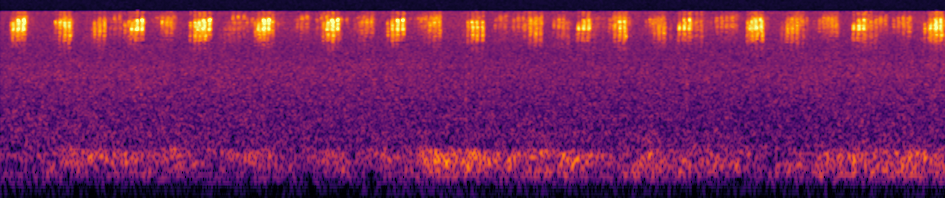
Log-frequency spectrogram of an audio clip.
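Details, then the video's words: Night-time cricket calling in the UK, high thin pulses repeated roughly three times a second at a steady pace over a soft low droning background. "Crickets Calling At Night UK"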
